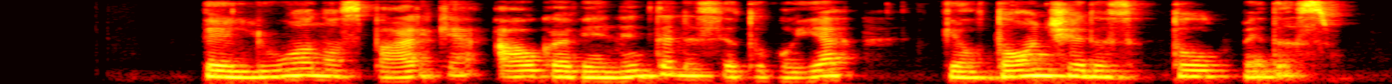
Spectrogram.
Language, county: Lithuanian, Vilnius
